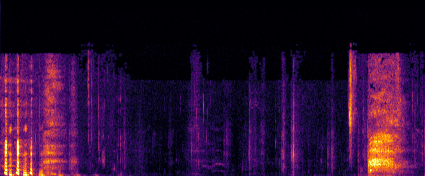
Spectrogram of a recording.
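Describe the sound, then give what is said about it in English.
Someone bites into and chews a whole jalapeno pepper: a loud burst of crunching at the start, scattered soft wet clicks through a quiet stretch, then another brief crunchy chew near the end. “What was easier, the whiskey or the jalapeno?”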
